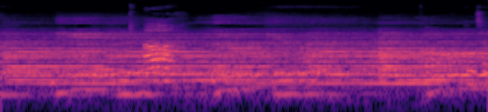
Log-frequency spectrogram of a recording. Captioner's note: drinking and moaning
